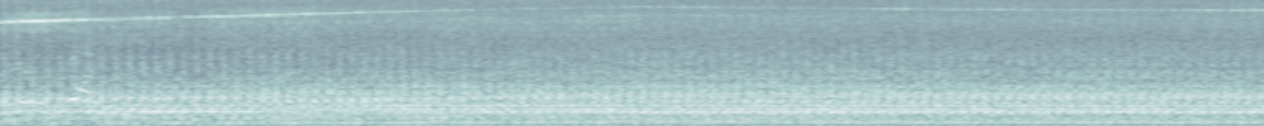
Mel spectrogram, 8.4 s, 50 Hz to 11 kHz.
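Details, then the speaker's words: Caterpillar D8H cable dozer, first start after sitting 15-plus years, pull-started after a wasp nest blew from the exhaust: loud steady flat-out diesel roar with a high whine creeping upward, turbo whining; stuck at full throttle, fuel not shutting off, oil pressure pegged. "Yeah, the turbo works. Holy cow. Hey, you really hear that whining."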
